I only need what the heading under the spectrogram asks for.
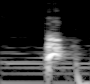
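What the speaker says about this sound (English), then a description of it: "you would get my little dog to bark at you when you hit the follow button" A small dog gives a single sharp bark as a livestream follow alert, close and clear over a quiet electronic hum, followed by a brief low thump.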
